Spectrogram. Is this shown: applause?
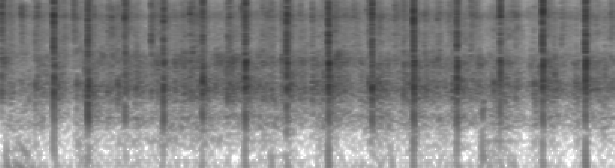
yes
